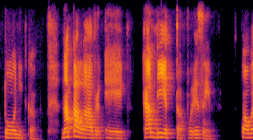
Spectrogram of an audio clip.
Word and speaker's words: caneta: Vou chamar o nome caneta. caneta. Tá vendo? Eu chamei mais o N. Por quê? Porque o N é a sílaba tônica dessa palavra.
